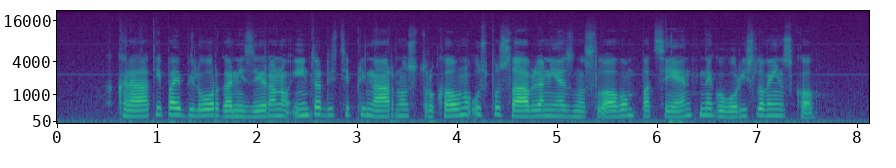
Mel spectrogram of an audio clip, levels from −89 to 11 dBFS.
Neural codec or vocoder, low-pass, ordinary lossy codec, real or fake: none; none; none; real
